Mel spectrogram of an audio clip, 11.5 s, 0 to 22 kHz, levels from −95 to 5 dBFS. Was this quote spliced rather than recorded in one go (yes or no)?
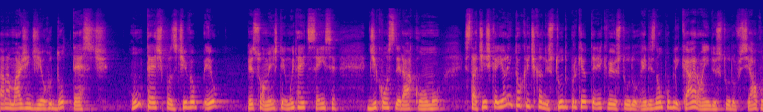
no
